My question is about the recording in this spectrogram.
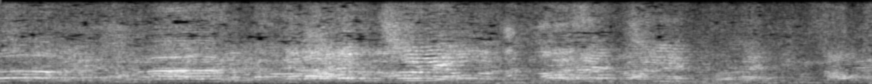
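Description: Overlapping voices of several people talking at once: classroom chatter, with one woman's voice close by.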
